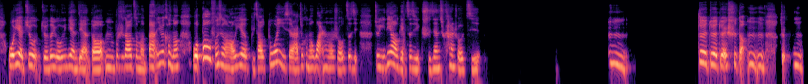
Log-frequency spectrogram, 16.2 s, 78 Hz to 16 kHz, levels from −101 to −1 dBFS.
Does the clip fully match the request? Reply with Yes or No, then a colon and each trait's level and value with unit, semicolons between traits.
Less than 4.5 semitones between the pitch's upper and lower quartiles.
Yes: average, 3.6 semitones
